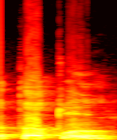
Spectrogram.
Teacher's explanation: قلقلہ کریں تط، آواز طا کی ڈبل آئے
